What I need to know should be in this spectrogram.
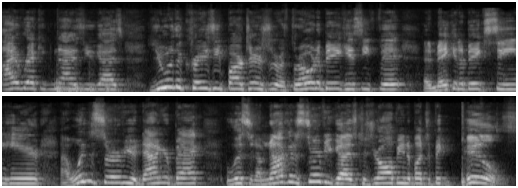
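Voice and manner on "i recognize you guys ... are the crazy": plain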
